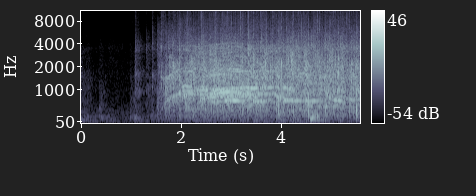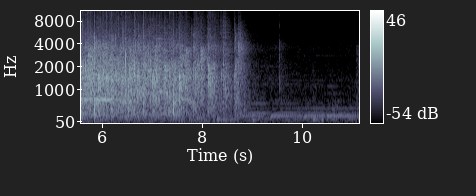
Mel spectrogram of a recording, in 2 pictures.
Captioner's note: applause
